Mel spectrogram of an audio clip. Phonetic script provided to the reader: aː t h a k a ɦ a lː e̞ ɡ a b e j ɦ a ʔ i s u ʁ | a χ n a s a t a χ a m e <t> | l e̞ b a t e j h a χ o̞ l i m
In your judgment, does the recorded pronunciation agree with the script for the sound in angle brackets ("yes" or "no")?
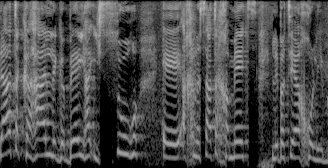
no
